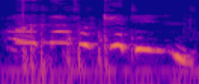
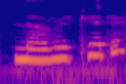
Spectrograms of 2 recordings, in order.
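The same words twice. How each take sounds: First: High, fast squeak; squeaky high voice. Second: Said in the usual way. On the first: Shown as a demonstration. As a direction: pitch it way up, playful. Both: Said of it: "repeated kitten takes".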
